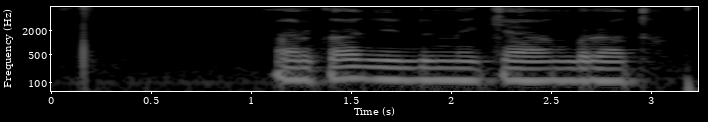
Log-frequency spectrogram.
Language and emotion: Russian, neutral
